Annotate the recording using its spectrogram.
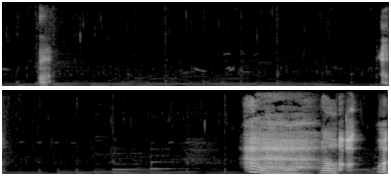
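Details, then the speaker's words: Two sharp, abrupt hiccups a few seconds apart, then a loud vocal outburst, over background music during a livestream; the streamer says her hiccups are super loud but don't hurt; hiccups. "sorry to hear about the hiccups it's okay they'll go mine sound like they hurt they don't hurt they're super loud but you know what can i do nothing"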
